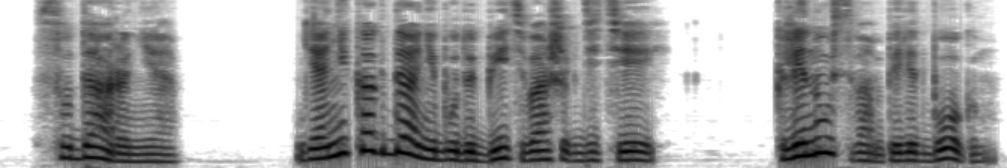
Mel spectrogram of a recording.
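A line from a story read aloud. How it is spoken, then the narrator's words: Unnatural tone. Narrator (Russian): сказал каким-то неестественным тоном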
